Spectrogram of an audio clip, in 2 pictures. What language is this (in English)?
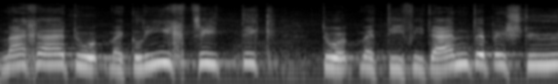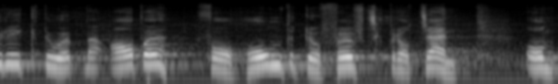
Swiss German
